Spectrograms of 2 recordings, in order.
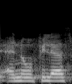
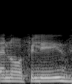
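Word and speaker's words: Anopheles: Female एनोफिलस mosquito, female एनोफिलस mosquito, या एनोफिलीज या एनोफिलस, जो मीन्स जिसकी प्रोनाउंसिएशन कुछ भी बोल सकते हो।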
